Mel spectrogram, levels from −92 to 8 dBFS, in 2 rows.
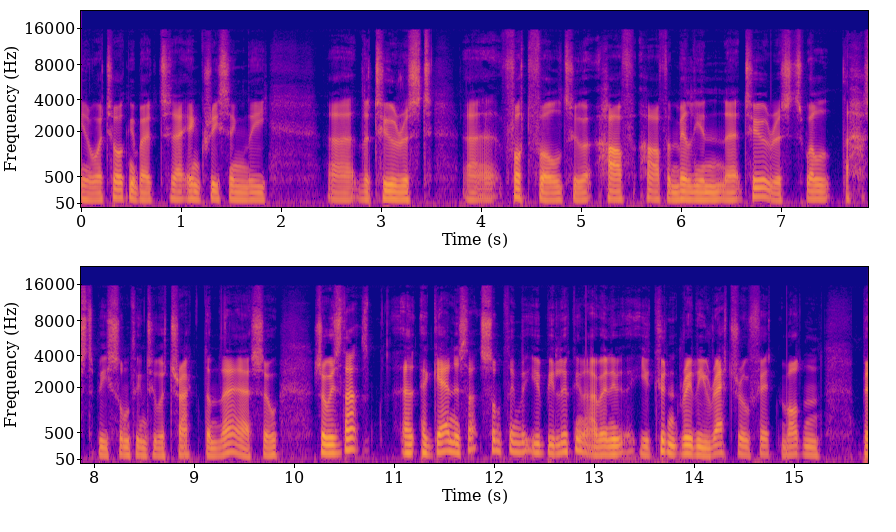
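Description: A speech recording with overlapping chunks: every 2 seconds you get a tiny stutter or click, at 0.87, 2.88, 4.89, 6.89, 8.90, 10.91, 12.91 and 14.92 s. The audio was cut into 2-second blocks, and each new block starts about 7 ms before the previous one finished, so that sliver of sound plays twice at every join. The doubled fragment breaks the waveform's continuity, which is where the click comes from.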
